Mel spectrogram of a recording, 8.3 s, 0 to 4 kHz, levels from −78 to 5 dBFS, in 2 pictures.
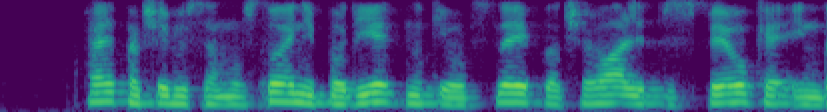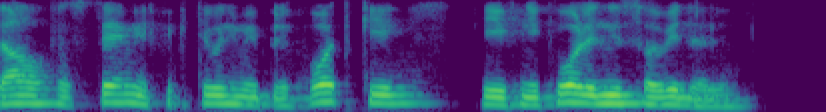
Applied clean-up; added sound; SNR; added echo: neural mask model DeepFilterNet 3.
